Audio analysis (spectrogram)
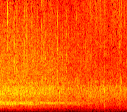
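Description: A large crowd at the Royal Albert Hall, including the cast of the play Emilia, applauds steadily, with cheering mixed into the dense wash of clapping. The sound is loud and sustained, easing slightly toward the end.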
